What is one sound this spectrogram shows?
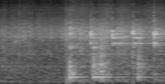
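A metal spoon scrapes and stirs inside a pan.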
